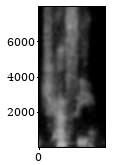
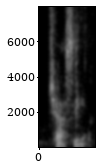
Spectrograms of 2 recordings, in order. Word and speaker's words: chassis: a lot capybara and chassis the second s is silent chassis um you can literally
